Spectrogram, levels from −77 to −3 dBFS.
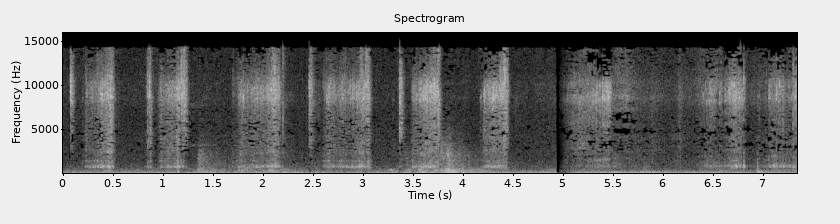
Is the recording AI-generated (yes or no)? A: no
